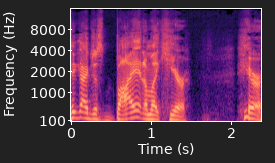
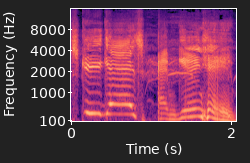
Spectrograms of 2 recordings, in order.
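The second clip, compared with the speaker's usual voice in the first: bratty cartoon kid voice, pitched up high; 5 semitones higher than usual. Show the others how your impersonation is today, in an Eric Cartman voice. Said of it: "my Cartman is like on point".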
